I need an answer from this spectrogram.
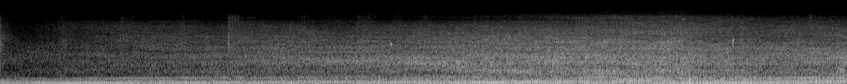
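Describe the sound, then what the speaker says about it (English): Steady road noise from vehicles on the main road between Migori and Nyabohanse, a continuous low engine rumble and tyre hiss that grows a little louder in the second half. "This is the main road, and it's coming from Migori to Nyabohanse"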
